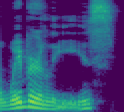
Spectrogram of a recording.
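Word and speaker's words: Wibberley: pig would be my guess nope it's the wibber lee's like of waverly place the w-i-b-b-e-r-l-e-y-s the wibber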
